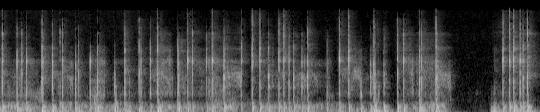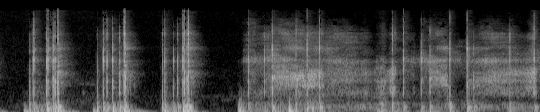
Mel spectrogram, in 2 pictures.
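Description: Long acrylic nails tap rapidly on the dark wood lid of a small flat box, producing dense, dry, low-heavy clicks with almost no ring. After about four seconds the tapping breaks into short bursts separated by silences, then settles into a softer, scratchier texture with a bright hiss.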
